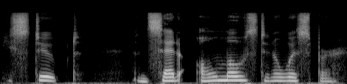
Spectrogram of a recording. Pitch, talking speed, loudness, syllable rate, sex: 165 Hz, 140 wpm, -20 LUFS, 4.0 syllables/s, female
